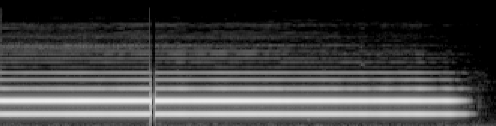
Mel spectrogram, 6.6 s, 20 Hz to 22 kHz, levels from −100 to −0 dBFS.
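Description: A short recording of sounds with damaged data in a compressed stream at 2.0 to 2.07 s: corrupted bytes make the decoder misread frames and lose sync, producing a brief chirp or blip. A spectrogram would show a narrow vertical smear of broadband energy, and the waveform a sudden discontinuity.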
